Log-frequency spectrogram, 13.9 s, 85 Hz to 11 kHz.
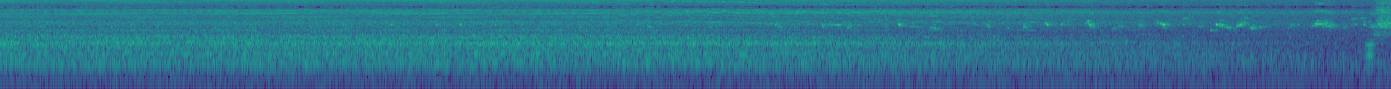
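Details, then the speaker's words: Hotpoint WMA32 washing machine, 22 years old, on a 600 rpm final spin with worn drum bearings that are about to be replaced: a rough rumble with audible bearing bumping/clattering, and no squeak this time. It eases as the drum slows. "Don't squeak this time, but the bearing noise. You can hear the bearings actually bump, like, what they call clattering a bit."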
